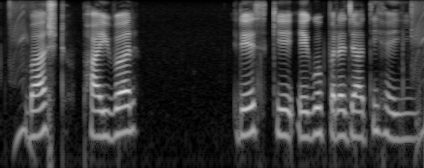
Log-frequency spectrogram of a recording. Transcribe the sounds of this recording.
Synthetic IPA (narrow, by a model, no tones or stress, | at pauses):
baːsʈ | pʰaːɪʋəɾ | ɾeːskeʔeːɡopəɾəd͡ʒaːt̪iɦɛi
